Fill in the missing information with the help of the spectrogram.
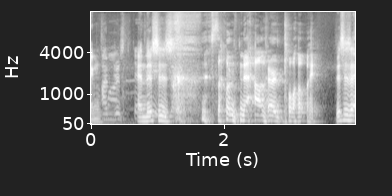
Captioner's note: laughing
